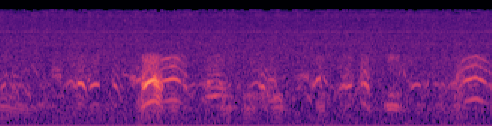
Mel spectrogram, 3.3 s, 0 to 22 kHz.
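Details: Snow geese in spring 2017: a dense flock giving overlapping nasal honks and yelping calls, one louder double honk standing out near the one-second mark over a steady murmur of distant birds.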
